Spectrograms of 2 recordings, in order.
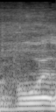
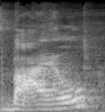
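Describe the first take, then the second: First: The vowel is said as 'oy'. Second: The vowel is said as 'eye'.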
